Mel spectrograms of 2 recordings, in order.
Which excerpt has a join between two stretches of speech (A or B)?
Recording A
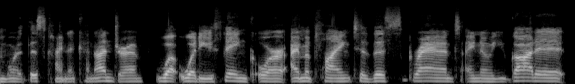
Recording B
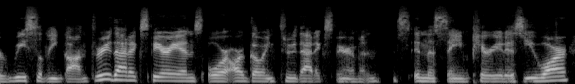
A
